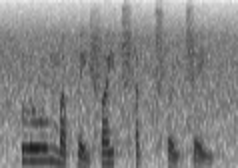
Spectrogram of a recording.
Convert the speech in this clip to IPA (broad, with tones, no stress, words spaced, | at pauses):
luː˥mɐ˧p̚ e˨˩jfɐ˧j t͡sʰɐ˧k̚t͡sʰɵ˨˩ɥt͡se˨˩j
